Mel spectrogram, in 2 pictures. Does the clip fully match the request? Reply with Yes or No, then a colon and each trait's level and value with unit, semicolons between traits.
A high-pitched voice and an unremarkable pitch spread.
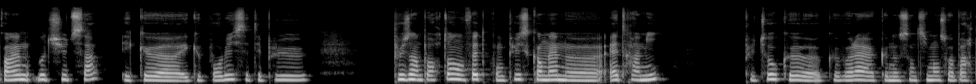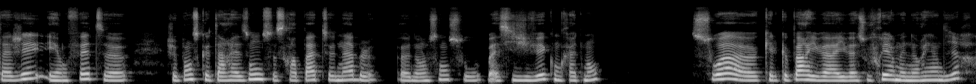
Yes: high, 200 Hz; average, 3.1 semitones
